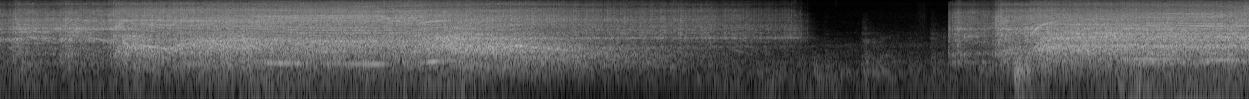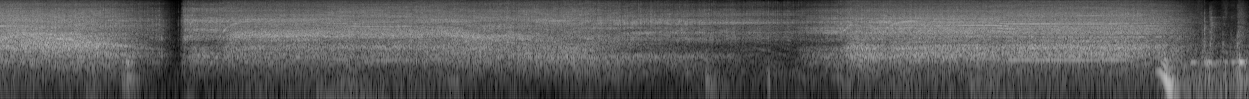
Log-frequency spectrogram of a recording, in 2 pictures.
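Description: Corded electric hand drill running as it bores small holes into a wooden stair tread, in several long runs of a few seconds each with short breaks between.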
